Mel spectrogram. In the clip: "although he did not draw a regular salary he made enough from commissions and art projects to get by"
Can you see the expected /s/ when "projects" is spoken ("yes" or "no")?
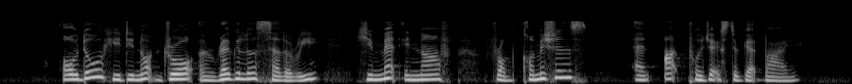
yes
